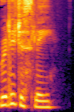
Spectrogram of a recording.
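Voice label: "religiously", British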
